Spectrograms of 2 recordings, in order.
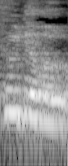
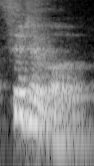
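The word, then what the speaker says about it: suitable: না সেডিউল অর স্কেজিল তারপর আমরা এটাকে সুইটেবল বলি এস ইউ আইটি কিন্তু উচ্চারণ হবে সুটেবল কি হবে সুটেবল ন সুটেবল সুটে আমরা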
